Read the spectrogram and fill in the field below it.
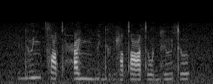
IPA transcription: d ʉ nʲ t͡s o tˤ ħ ɨ nʲ m b i d ʉ d͡ʒ ɵ tˤ a t o d͡z ʉ t ɵ

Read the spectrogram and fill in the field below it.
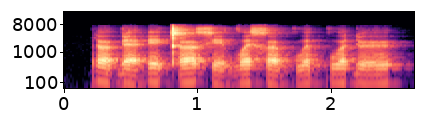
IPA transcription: ɾ œ˥˨ ɠ ɛ˧˩ ʔ e˥˨ kʼ œ˦˥ x e˧˩ ɡʷ ɛ˦˥ x œ˧˩ kʷ ɛ˩˧˩ kʷ œ˦˥ ɗ ø˦˥

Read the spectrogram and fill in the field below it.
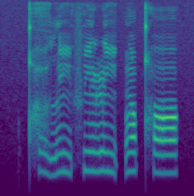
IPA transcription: qʰ ṳ˧˩ l ĩ˧˩ f ĩ˧ ɭ ĩ˧˩ ʔ õ˧ qʰ ɑ̃˧

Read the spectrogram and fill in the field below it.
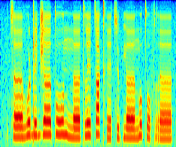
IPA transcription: t͡s ɜː˩ v o˥ ɖ e˥ d͡ʒ ɜː˥ t̪ oː˥ nː ɜː˩ t l e˥ t a˥ kʰ e˩ t͡s y˩ p j ɜː˩ n̪ o˥ t̪ o˩ f r ɜ˩

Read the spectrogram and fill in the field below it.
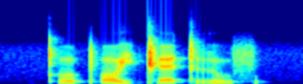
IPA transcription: kʼ o pʼ ɔ j kʼ ɛ t r u f

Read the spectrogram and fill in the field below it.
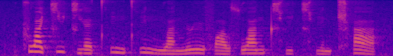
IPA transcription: ʈ͡ʂ w ä˥˨ t͡ɕ i˥˨ t͡ɕ j ɛ˨˩ t̪ʰ i˥˨ ŋ t̪ʰ i˥˨ n n̪ w a˨˦ n ɻ ɻ̩˥˨ f ɑ˨˩ ʊ̯ s w a˦ n t͡ɕʰ i˨˦ t͡ɕʰ i˨˩ n ʈ͡ʂʰ ä˥˨

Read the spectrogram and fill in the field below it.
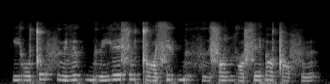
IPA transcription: j o t o f ʉ lʲ ɔ ɡ͡b ʉ j e s ʉ t ɔ sʲ ɔ ɡ͡b ʉ f ɨ s ɔ ʎ ɔ s e ɗ ɔ t ɔ f ʏ

